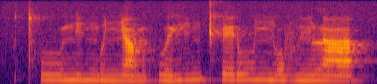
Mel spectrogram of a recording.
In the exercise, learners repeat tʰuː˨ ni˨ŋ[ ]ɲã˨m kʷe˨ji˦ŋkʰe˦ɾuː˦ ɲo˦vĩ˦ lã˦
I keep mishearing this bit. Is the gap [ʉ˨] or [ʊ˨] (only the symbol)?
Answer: ʊ˨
